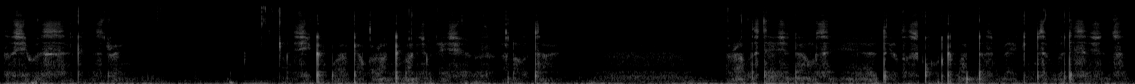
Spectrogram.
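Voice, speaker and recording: A person reading a novel aloud in an unvoiced whisper, as ASMR narration. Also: fairly quick. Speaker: reader.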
